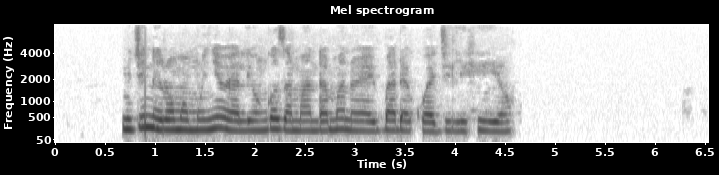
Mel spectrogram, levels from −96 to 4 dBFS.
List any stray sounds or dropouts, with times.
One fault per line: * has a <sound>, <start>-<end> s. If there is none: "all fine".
all fine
